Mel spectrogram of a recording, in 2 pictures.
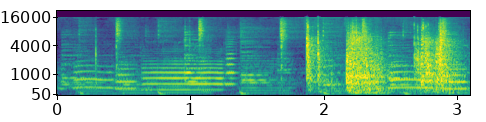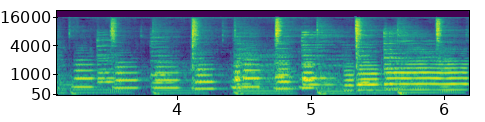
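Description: Comic film score with brass over a steady bouncing bass beat. About two seconds in, a loud noisy crash lasting about a second sounds over the music.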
